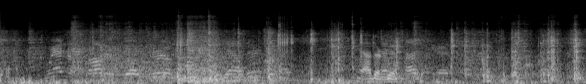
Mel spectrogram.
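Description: A metal chair clatters against a pile of junk.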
